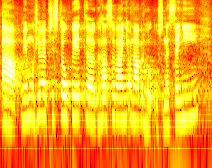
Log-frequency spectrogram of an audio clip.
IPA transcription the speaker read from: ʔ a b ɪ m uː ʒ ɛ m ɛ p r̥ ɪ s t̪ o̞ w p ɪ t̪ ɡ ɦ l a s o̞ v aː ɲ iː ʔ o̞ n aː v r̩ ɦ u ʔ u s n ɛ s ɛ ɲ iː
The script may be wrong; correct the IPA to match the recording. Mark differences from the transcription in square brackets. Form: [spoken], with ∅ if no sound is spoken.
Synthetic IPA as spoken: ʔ a [m] ɪ m uː ʒ ɛ m ɛ p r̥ ɪ s t̪ o̞ w p ɪ t̪ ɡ ɦ l a s o̞ v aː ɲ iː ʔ o̞ n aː v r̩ ɦ u ʔ u s n ɛ s ɛ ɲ iː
